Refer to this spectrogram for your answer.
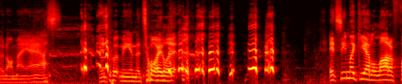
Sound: laughs

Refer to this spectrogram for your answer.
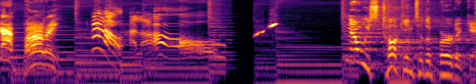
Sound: whistle

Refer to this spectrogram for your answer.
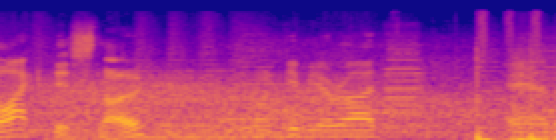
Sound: car horn beeps

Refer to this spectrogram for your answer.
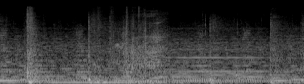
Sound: sighing

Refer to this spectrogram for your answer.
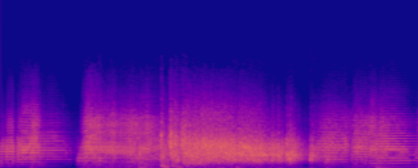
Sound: gun Firing

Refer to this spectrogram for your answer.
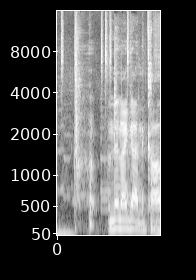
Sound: sharp chuckling

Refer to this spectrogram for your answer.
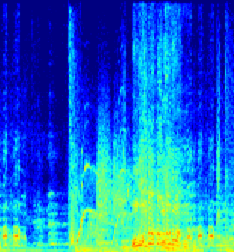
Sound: boink

